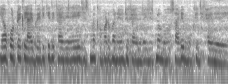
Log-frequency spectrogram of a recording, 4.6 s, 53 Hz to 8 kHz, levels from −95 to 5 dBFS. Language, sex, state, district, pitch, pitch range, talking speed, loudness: Hindi, female, Bihar, Araria, 225 Hz, 215-240 Hz, 330 wpm, -31 LUFS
